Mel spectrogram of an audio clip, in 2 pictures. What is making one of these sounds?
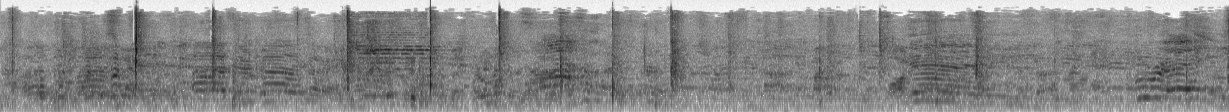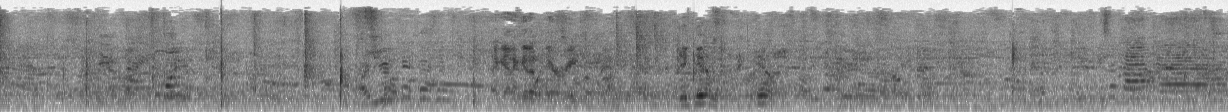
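A crowd of men and women chatters all around in an echoing hall.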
